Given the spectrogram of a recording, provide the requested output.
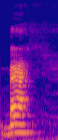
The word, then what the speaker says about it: bath: bath bus bath so make sure your s sound is different from your th sound as I said at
